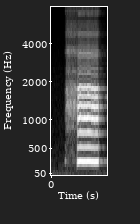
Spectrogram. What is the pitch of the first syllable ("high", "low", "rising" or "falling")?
high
